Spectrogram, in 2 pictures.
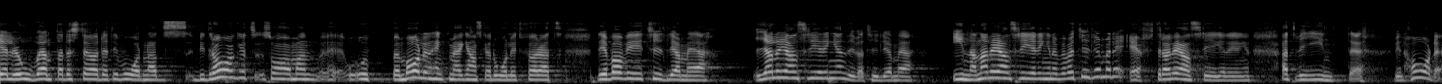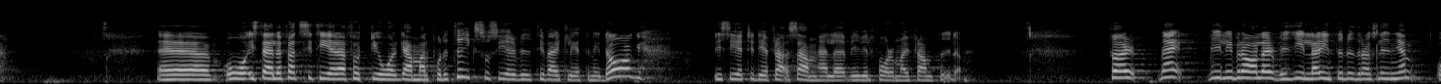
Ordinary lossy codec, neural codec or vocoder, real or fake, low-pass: none; none; real; none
